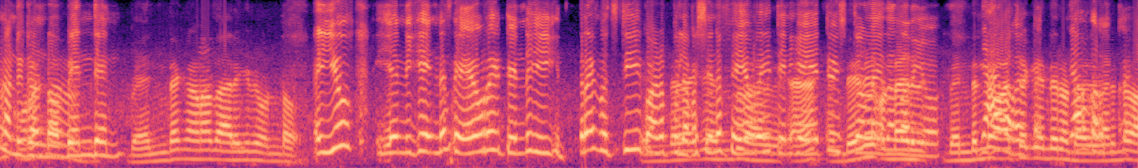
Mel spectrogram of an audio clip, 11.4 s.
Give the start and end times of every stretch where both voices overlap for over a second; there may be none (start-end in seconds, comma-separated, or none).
6.5-9.2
